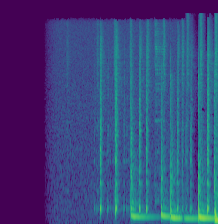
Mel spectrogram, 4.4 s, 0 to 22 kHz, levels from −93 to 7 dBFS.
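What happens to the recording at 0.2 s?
Nothing goes wrong at 0.2 s; the music plays through that moment intact, with no dropout, click or other audible fault.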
